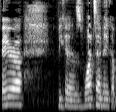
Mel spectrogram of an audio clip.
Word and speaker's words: Feyre: Looking at it, I thought it was pronounced fire, so I probably could have gone through this whole book thinking like fire the whole time, even though her name is pronounced Feyre, because once I make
